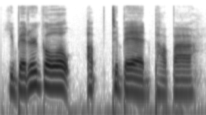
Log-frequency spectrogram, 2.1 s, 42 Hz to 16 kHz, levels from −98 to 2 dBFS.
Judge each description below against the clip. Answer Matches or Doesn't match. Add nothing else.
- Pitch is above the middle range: Doesn't match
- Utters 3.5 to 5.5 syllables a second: Matches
